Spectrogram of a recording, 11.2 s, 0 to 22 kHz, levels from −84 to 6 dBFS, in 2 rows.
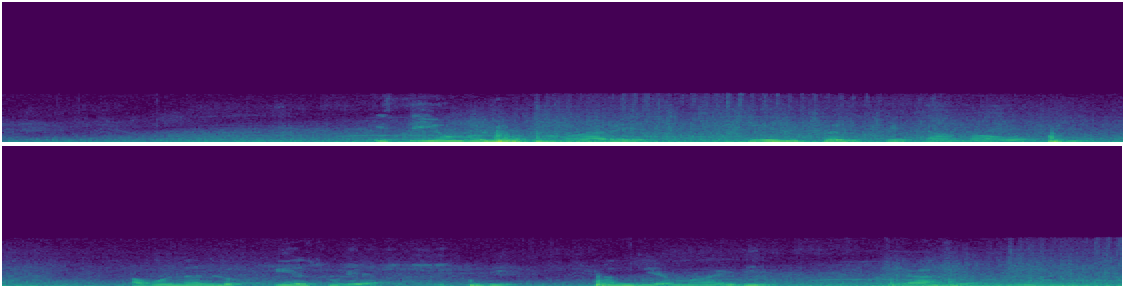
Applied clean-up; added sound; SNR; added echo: none; Aircraft; 6 dB; reverberation time 0.3 s.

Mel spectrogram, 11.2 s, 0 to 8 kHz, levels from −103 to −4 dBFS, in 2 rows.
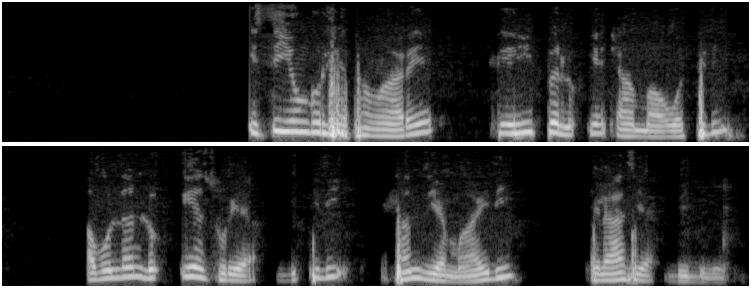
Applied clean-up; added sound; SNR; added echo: none; none; none; none.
